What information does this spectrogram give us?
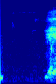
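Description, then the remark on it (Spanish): A single sharp sneeze bursts out after a moment of near silence, loud, with a harsh breathy hiss that carries through to the end. “Salud.”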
